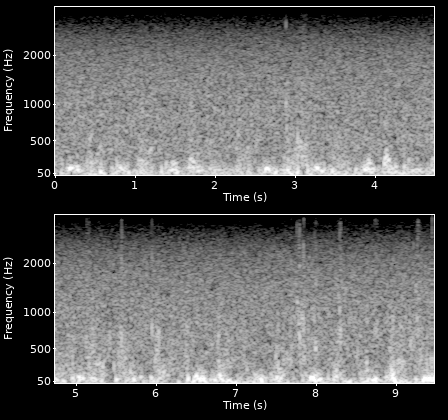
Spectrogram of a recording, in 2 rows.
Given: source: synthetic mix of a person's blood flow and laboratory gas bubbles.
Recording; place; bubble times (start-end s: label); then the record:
Doppler ultrasound of blood flow; precordium
2.88-3.31 s: bubbles
5.12-5.77 s: bubbles
5.96-6.09 s: bubbles
7.52-7.57 s: bubbles
7.70-8.08 s: bubbles
8.24-8.48 s: bubbles
8.54-8.82 s: bubbles
8.94-9.49 s: bubbles
From the record:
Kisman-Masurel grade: 221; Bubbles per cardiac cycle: several, 3 to 8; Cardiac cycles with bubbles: 10 to 50%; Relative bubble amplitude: barely perceptible (0.100 to 0.250); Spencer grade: 2 (many but less than half of the cardiac periods contain bubble signals, singularly or in groups); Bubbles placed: anywhere in the cardiac cycle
